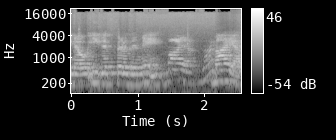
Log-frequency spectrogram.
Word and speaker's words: Maja: Maya. Maya.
